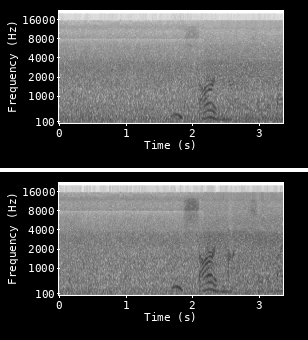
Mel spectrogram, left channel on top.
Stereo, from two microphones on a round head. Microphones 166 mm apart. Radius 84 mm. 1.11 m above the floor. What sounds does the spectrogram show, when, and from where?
1.7 s a woman speaking: 70° right (ahead or behind)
